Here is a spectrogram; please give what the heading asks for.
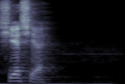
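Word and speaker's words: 谢谢: Xie xie.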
